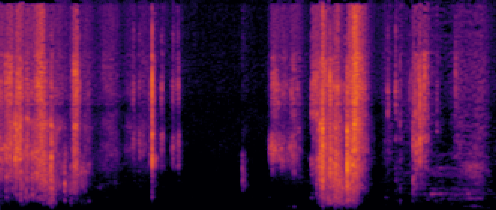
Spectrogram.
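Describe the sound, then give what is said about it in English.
Paper folders being rummaged through give bursts of crinkly rustling and crunchy handling, irregular and scattered, with short quiet gaps between the louder flurries. “Maybe it was this one over here. I gotta organize all my folders. It's not this one.”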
